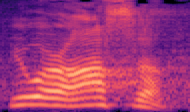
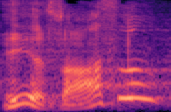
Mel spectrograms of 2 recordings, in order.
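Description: First: Loud, firm declaration; loud confident "You are awesome"; emphatic affirmation. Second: Rising incredulous shout; mocking incredulous question; doubtful mock retort. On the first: Shown as a demonstration. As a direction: proclaim it boldly. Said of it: "Don't say it like that". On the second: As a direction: scoff at it out loud. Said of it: "some of you are thinking".

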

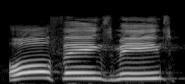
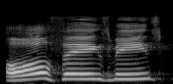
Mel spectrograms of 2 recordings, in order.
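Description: First: "All" drawn out long and loud, very slow; slow emphatic "All things means"; stress on all. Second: "All" stretched, very slow and firm; a slow, deliberate retry with "All" held; stress on all again. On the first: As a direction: lean hard on "All". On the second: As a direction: hold "All" and lean on it. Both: Shown as a demonstration. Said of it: "let's try that one more time".

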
